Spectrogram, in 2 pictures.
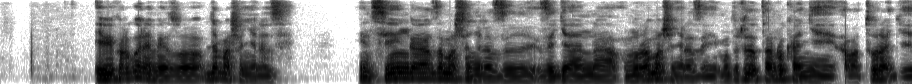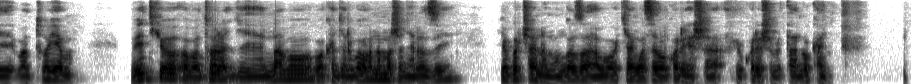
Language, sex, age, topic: Kinyarwanda, male, 36-49, government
